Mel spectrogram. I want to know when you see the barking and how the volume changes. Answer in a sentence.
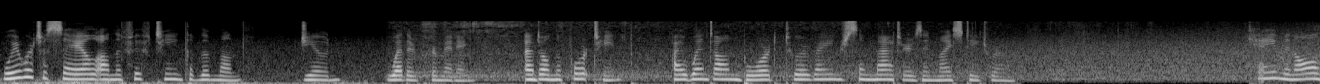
The barking can't be heard in this clip.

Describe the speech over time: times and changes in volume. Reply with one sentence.
The talking can be heard from 0.0 to 10.2 s, at a steady volume; and briefly from 12.4 to 13.1 s.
